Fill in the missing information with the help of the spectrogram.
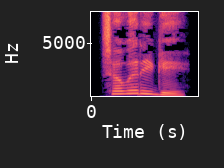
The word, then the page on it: ಚವರಿಗೆ: cavarige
